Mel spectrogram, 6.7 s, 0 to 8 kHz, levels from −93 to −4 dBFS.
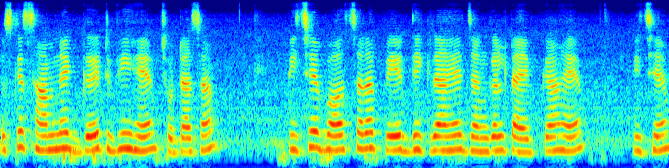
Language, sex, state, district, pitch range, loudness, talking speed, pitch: Hindi, female, Uttar Pradesh, Ghazipur, 215-240 Hz, -22 LUFS, 170 wpm, 220 Hz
